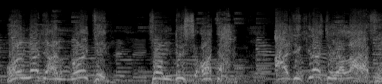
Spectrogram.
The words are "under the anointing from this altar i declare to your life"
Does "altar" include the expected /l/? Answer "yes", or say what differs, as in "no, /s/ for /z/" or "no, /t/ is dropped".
no, /l/ is dropped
